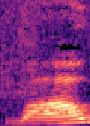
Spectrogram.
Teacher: Waw, makhrajnya 2 bibir.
